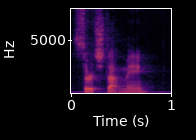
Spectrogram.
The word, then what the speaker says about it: Searx: Um, I saw different pronunciations. The the X can be pronounced with like a ch sound in certain languages, so it's just searx.me. I, I don't know. Just whatever makes like happy. A, like a Kai character in Greek or something too.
